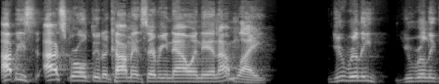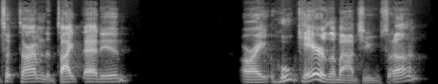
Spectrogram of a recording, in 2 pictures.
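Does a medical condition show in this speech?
No.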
